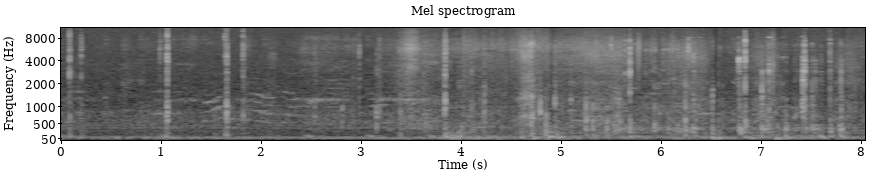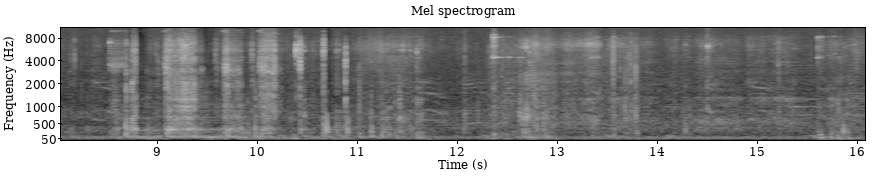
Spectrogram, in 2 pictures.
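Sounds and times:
tools clicking and knocking: 0:04.8 - 0:14.6, 0:15.5 - 0:16.0.

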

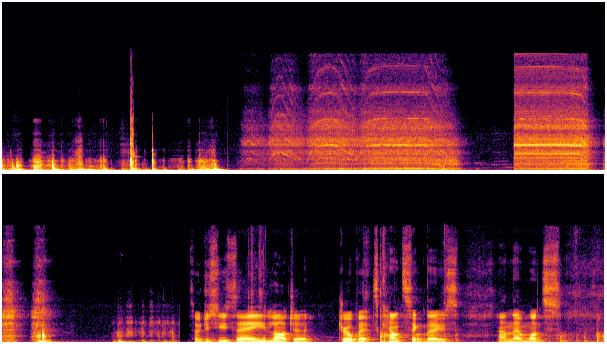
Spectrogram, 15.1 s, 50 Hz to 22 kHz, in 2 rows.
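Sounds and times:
cordless drill whining: 0:03.0 - 0:05.8, 0:06.4 - 0:08.2.

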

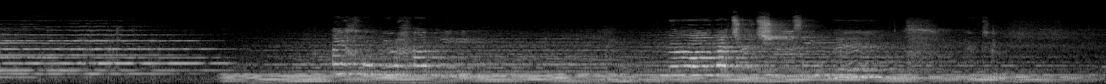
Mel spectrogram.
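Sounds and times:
orchestra strings holding chords: 0:00.0 - 0:11.0.

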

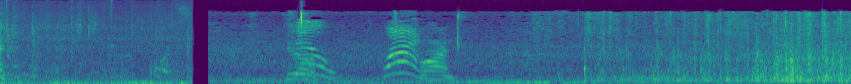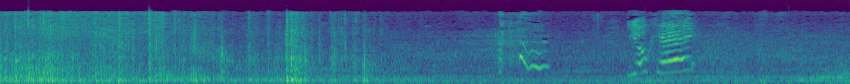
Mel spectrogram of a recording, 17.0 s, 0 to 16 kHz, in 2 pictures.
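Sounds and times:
plastic toy jeep rattling: 0:05.7 - 0:12.4.

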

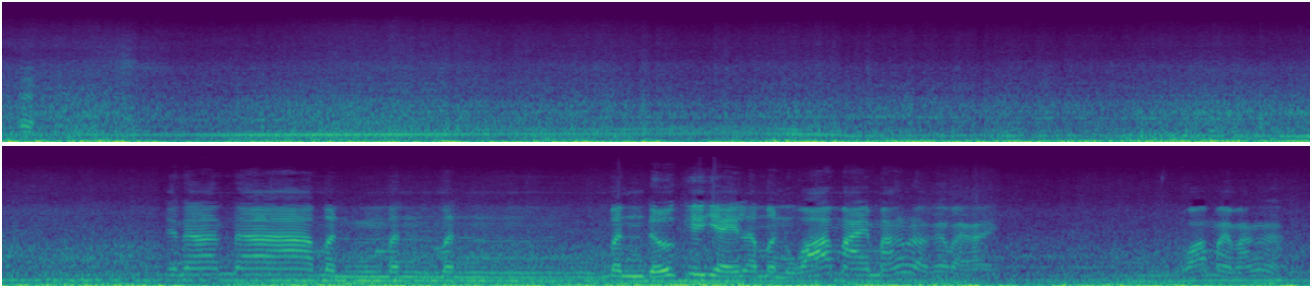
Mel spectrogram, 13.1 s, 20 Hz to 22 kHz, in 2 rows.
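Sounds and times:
vehicle engine droning: 0:00.0 - 0:13.0.

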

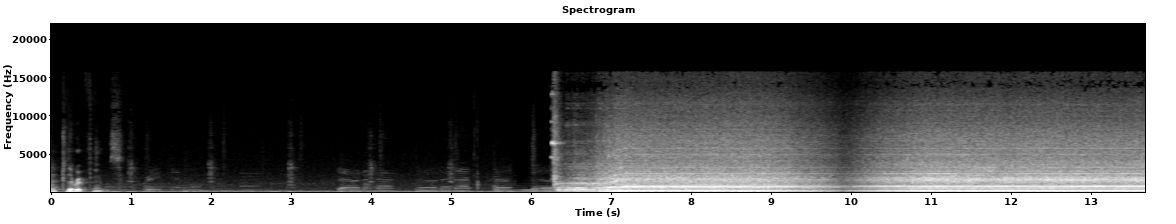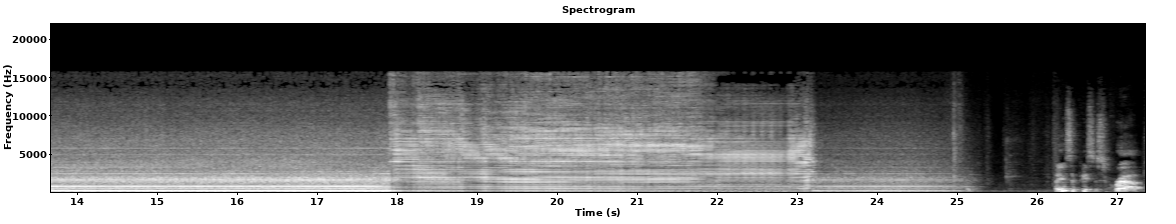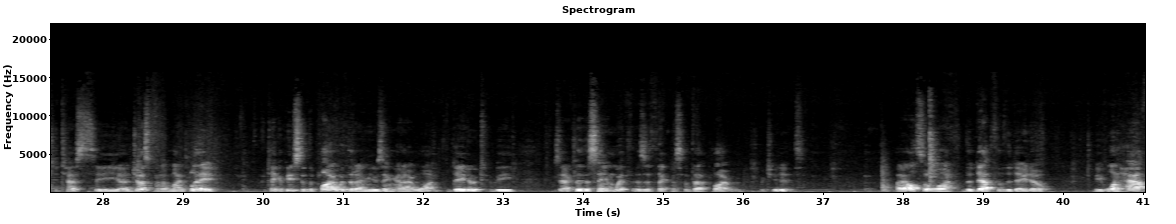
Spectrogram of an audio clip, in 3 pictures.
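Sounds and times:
saw cutting plywood: 0:06.3 - 0:25.4
table saw running: 0:06.3 - 0:25.4.

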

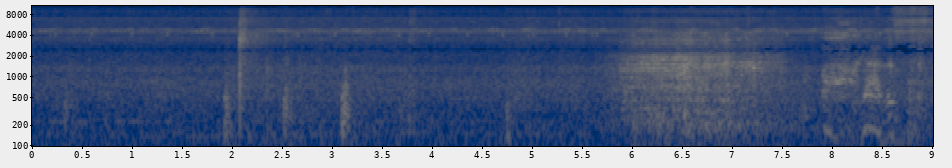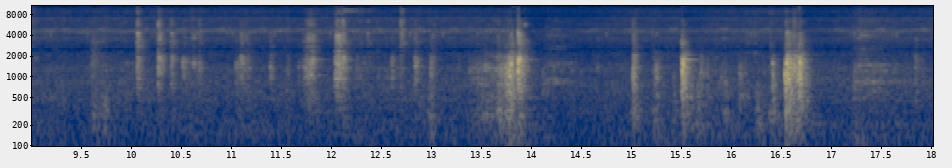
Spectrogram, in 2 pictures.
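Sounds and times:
metal carriage scraping on rail: 0:05.8 - 0:07.6, 0:13.4 - 0:14.0
metal clanks and knocks: 0:09.6 - 0:14.1, 0:15.0 - 0:16.9.

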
